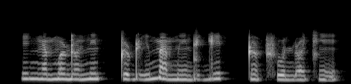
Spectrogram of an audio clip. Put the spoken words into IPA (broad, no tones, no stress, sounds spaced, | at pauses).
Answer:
i ŋ æ̃ m õ ɖ õ n ĩ tː u ɖʱ i m æ̃ m ĩ d i ɡ i tː ũ ʈ͡ʂʰ u n ɭ õ t͡ɕ ĩ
